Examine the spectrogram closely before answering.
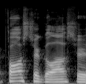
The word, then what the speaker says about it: Gloucester: middle of uh nowhere Foster Gloucester is the name of it Foster Gloucester is so funny it Rhymes yeah and I mean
